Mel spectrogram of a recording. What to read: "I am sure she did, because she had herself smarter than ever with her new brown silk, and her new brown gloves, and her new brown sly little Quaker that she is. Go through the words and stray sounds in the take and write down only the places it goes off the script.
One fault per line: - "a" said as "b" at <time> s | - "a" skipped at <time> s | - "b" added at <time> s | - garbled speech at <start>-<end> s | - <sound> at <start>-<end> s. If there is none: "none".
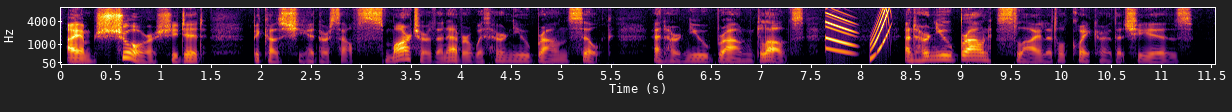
- chirp at 7.6-8.3 s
